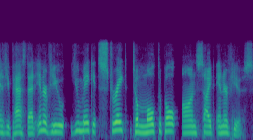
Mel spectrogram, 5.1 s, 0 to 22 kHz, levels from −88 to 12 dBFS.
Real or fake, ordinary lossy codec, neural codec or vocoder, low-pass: fake; Opus, 24 kbps; codec, 16 kHz in and 24 kHz out, 0.6 kbps, FocalCodec, streaming, 2048 codes; 7.2 kHz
